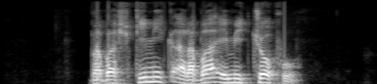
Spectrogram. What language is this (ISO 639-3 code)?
lzz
